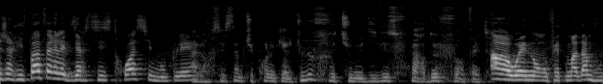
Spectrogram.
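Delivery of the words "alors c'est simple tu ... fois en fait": mock teacher. Imite la prof.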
